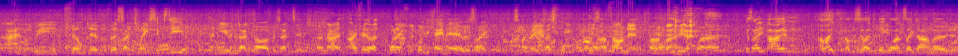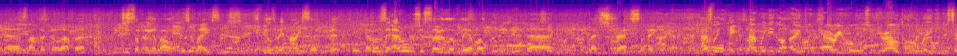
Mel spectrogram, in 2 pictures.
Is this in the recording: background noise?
yes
